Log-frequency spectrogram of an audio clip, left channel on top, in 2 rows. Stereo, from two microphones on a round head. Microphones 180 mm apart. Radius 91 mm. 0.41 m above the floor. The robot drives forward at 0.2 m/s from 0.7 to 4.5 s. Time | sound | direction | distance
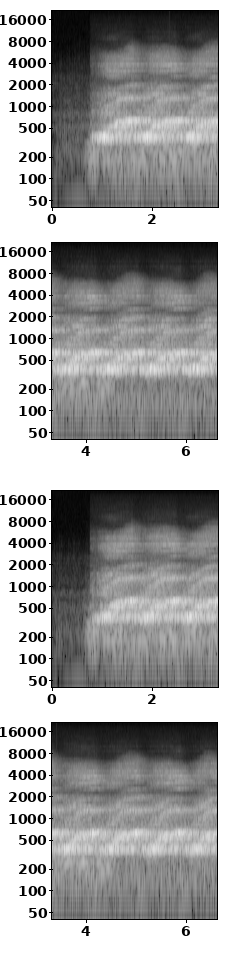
0.8 | an alarm | 40° right (ahead or behind) | 2.5 m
